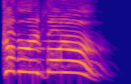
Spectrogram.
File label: supress, dialogue Allies; mohaa; Mission 2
